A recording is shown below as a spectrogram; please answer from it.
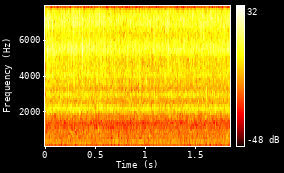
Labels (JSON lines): {"label": "ambient", "recorder": "HydroMoth"}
